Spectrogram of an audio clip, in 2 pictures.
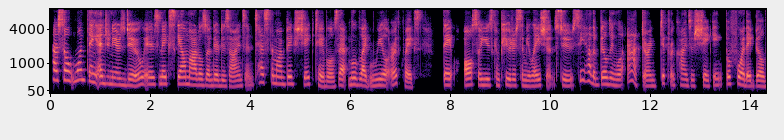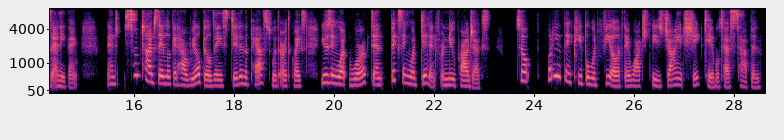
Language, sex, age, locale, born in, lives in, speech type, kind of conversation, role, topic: English, female, 60-64, en-US, United States, United States, read, expert-assistant, expert, What causes earthquakes and tectonic plate movement?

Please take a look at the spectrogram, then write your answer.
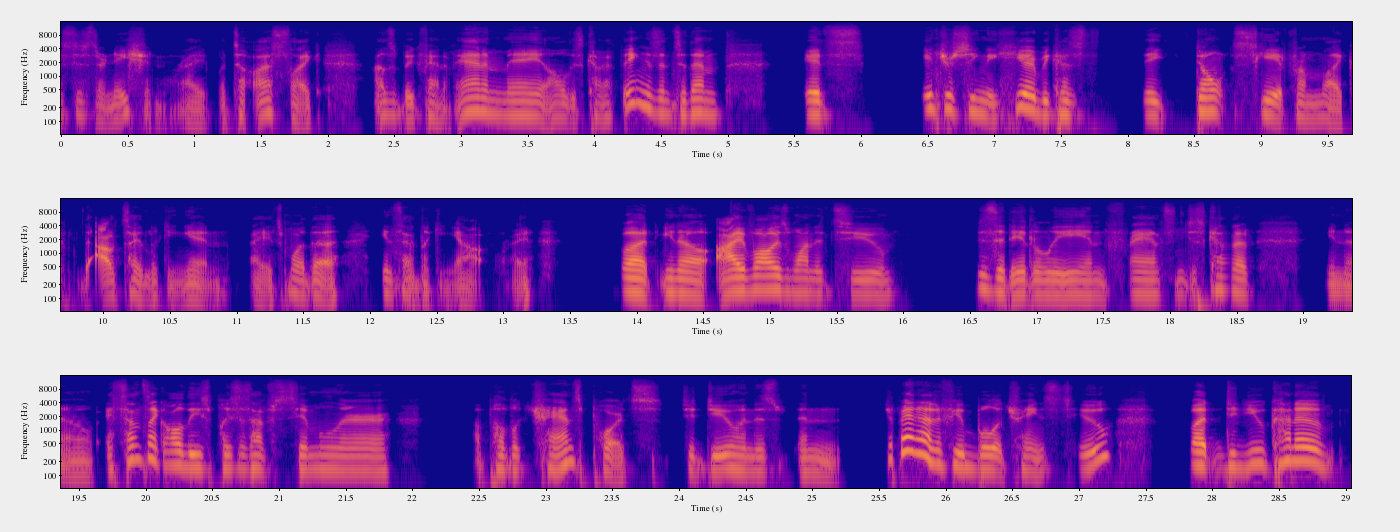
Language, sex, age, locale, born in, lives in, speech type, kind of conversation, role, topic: English, male, 30-34, en-US, United States, United States, conversation, unstructured, none, How do you like exploring a city—by train, bus, or bike—and what makes it special to you?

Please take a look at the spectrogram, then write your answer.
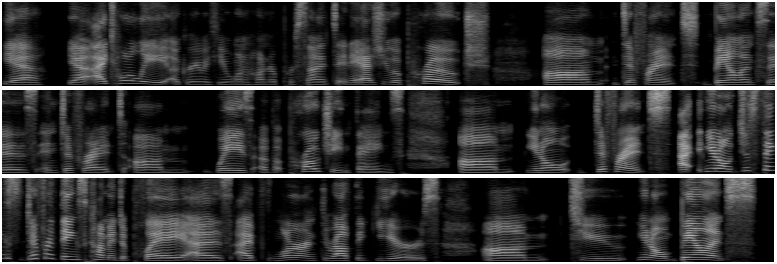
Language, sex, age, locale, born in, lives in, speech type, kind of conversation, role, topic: English, female, 55-59, en-US, United States, United States, conversation, unstructured, none, How do you balance rest, work, and play while staying connected?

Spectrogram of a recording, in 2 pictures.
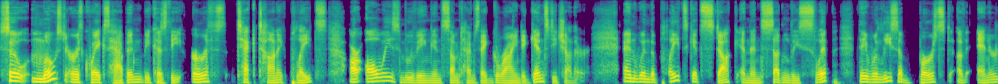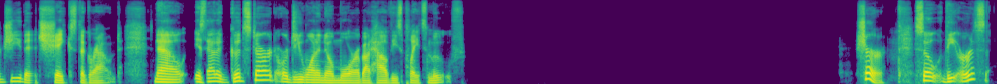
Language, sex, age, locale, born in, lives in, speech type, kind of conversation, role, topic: English, male, 45-49, en-US, United States, United States, read, expert-assistant, expert, How do earthquakes happen?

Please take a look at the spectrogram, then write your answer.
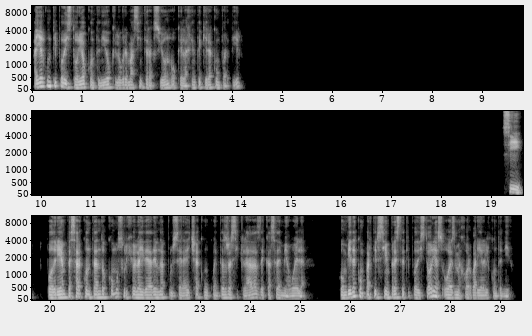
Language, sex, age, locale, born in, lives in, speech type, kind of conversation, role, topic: Spanish, male, 55-59, es-MX, Mexico, Mexico, read, expert-assistant, asker, ¿Qué ideas se te ocurren para hacer el comercio entre países más justo para todos?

